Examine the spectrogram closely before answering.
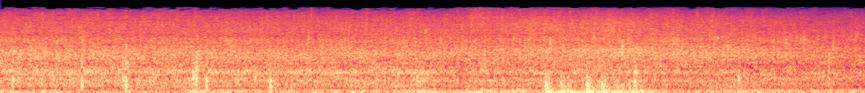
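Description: Butter sizzling in a skillet around freshly added chopped green onions: a steady crackle with scattered small pops. A brief low bump about three seconds in.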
